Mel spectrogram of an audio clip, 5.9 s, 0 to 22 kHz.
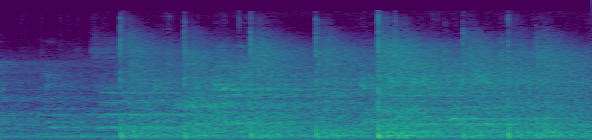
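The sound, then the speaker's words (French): A basketball bounces steadily on a hard court, sharp thuds coming roughly every half second over a busy background of crowd murmur and indistinct voices, at a university team's basketball game in the suburbs of Boston in 1977. “Rick assiste à un match de basket de l'équipe de son université.”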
